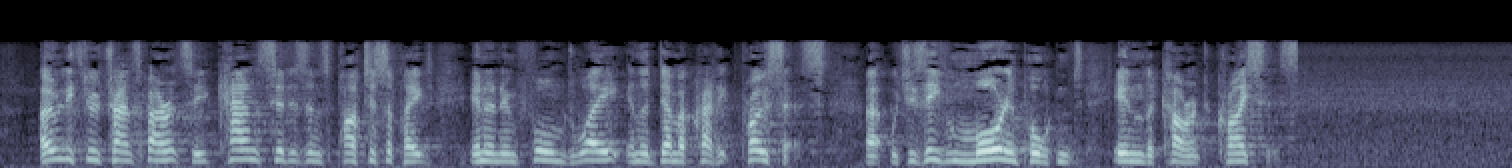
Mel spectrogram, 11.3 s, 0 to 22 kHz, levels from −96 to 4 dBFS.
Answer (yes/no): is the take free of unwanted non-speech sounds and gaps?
yes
